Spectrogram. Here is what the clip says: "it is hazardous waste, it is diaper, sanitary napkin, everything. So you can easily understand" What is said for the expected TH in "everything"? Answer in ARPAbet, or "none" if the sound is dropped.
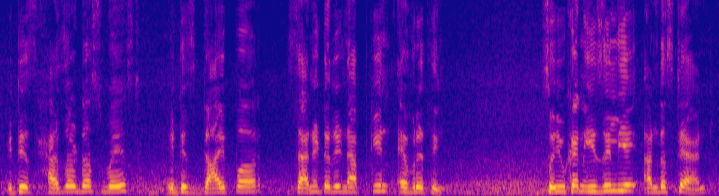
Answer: T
